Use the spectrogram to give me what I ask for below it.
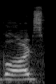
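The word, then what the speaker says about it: gourds: सो GOURD है बट इसे हम गॉड्स प्रोनाउंस करते हैं.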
